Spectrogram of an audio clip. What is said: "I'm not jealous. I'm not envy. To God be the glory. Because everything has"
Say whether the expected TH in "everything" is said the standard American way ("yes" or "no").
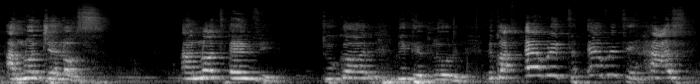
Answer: no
